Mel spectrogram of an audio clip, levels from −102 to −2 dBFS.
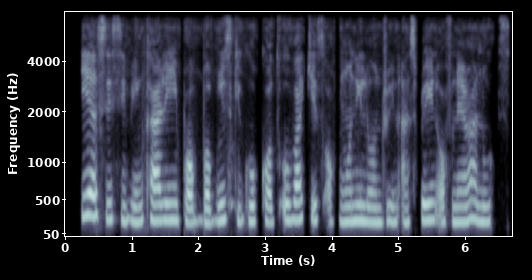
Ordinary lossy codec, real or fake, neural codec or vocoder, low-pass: none; fake; codec, 16 kHz, 4 kbps, X-Codec, WavLM features, trained on Multilingual LibriSpeech; 7.2 kHz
